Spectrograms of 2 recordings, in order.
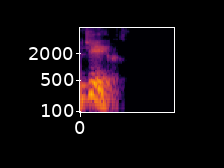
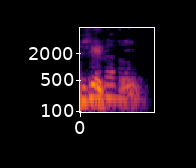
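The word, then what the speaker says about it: ŻIH: The Jich. The Jich.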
